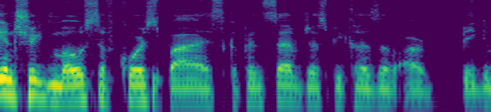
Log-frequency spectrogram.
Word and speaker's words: Skapintsev: I didn't know how to say it before, but Skapintsev.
